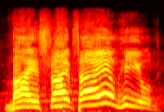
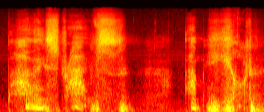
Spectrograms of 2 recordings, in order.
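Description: First: Loud, higher, slow proclamation; triumphant declaration. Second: Faint, slow, breathy whisper; weak-bodied voice. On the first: The healed mother proclaiming victory, loud and slow. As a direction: finally declare it with full faith. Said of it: "She's speaking his executive order". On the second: A frail sick mother clinging to scripture, whispered. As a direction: barely get it out, frail but believing. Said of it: "with her little weak-bodied voice". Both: Retold or imitated.

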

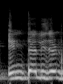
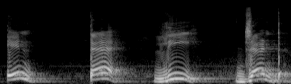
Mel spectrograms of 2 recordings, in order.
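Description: First: Said in the usual way. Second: intelligent very slowly in four separate sounds; syllable by syllable. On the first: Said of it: "को बोल के देखो". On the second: Shown as a demonstration. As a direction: split intelligent into इन, टे, लि, gent with pauses. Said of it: "चार बार में आपकी आवाज निकली".

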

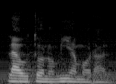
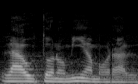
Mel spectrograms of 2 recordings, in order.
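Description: First: Said in the usual way. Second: "la autonomía moral" with a long drawn "la"; stressed key term. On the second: Shown as a demonstration. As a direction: lean on "la autonomía moral" to mark the key idea.

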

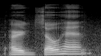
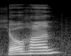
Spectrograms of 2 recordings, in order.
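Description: First: "Johan" said as JOH-han with an English J, like "joe"; Johan with j sound. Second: "Johan" said as yo-HAHN, with a rising question; Johan with y sound. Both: Shown as a demonstration. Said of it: "how do you pronounce that".

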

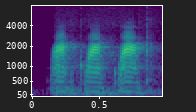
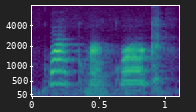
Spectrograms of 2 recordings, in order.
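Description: First: Lower, moderate duck quacks. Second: Higher, louder duck quacks; loud, high quack after calling for louder. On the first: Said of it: "Can you make a, a ducky sound?". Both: Shown as a demonstration.

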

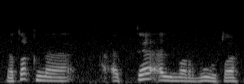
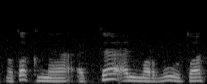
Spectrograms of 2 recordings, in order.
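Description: Both takes have the same delivery.

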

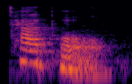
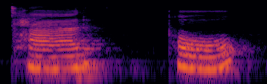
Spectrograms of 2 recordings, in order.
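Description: First: Said in the usual way. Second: Slow, each syllable pulled apart; chunked into syllables. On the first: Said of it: "now I'll read the word". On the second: Shown as a demonstration. Teacher sounding out Tadpole to young readers, slow and chunked. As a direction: stretch it out syllable by syllable. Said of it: "breaking it into my syllables".

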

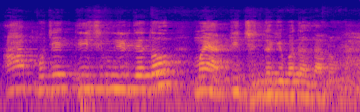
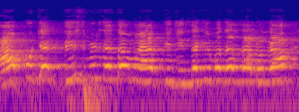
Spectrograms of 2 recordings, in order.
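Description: First: Salesman's catchphrase. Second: Higher and laughing through the catchphrase; mock the line while cracking up; laughing mimicry. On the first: Retold or imitated. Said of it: "तो एक dialogue मारायचा". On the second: Retelling the recruiter's line to the audience, laughing. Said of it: "काय म्हणत होतो?".

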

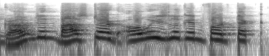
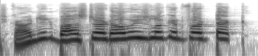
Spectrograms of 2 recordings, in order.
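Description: First: Put-on much higher, much louder Indian Scottish accent yell. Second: Put-on much higher, much louder Indian Scottish accent rant. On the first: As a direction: shout it as the Indian Scottish shopkeeper from Still Game. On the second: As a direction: bellow it like the Indian Scottish guy in Still Game. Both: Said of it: "He's like an Indian Scottish guy".

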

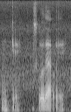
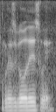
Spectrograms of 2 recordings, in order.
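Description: First: Put-on quick whispered aside in the Russian accent; whispered, sneaking down the street. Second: Said in the usual way. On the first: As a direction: hush it to yourself, fast. Quick muttered aside while playing. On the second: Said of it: "I'm going to sound like this".

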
